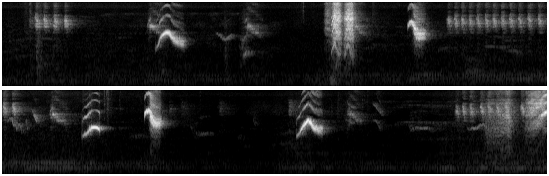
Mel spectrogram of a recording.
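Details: Oriental magpie-robin singing in the koslet style, used to prompt magpie-robins that are reluctant to sing: scattered sharp rising whistles and downslurred notes between buzzy, rattling trills, with loud clicks and pauses.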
